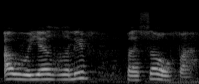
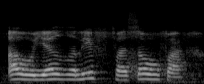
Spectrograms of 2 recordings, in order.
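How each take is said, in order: First: The final consonant is pronounced separately. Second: The final consonant merges into the next sound. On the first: "yang berbunyi"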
